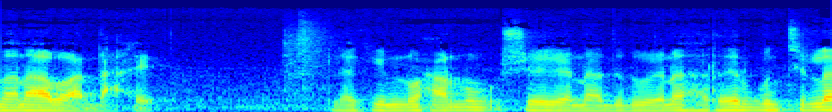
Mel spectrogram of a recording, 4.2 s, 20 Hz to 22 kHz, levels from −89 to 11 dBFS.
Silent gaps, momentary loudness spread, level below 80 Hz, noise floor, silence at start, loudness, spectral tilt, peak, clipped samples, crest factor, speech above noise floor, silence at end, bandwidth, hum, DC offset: none; 16 LU; -56 dBFS; -50 dBFS; 0 s; -27 LUFS; -6.5 dB/octave; -8 dBFS; under 0.1%; 18 dB; 25 dB; 0 s; 16 kHz; none; under 0.1%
